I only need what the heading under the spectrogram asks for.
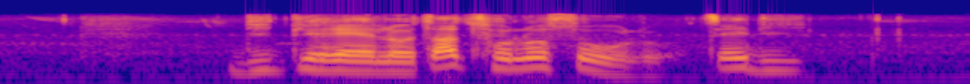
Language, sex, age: Tswana, male, 24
